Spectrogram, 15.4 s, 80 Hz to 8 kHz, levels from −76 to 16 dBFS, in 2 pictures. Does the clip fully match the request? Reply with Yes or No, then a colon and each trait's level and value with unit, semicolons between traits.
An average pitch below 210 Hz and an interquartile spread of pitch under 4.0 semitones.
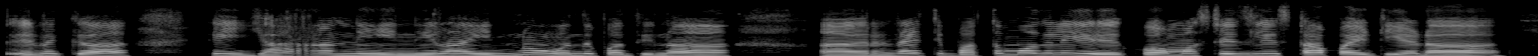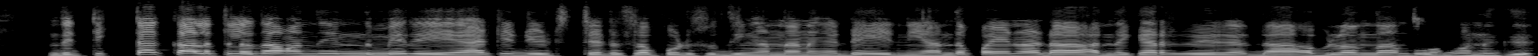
No: high, 220 Hz; average, 3.4 semitones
